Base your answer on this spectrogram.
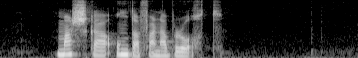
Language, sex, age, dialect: Faroese, female, 15-35, Norðurstreymoy/Eysturoy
